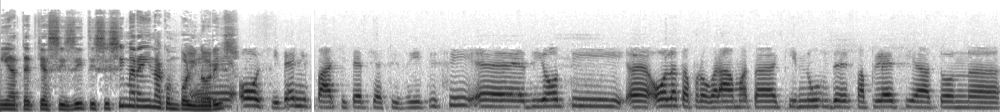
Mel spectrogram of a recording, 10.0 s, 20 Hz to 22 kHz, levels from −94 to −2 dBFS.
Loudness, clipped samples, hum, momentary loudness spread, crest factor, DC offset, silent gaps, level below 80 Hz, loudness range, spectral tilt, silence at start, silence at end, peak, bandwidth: -19 LUFS; under 0.1%; none; 9 LU; 18 dB; under 0.1%; none; -62 dBFS; 5 LU; -5 dB/octave; 0 s; 0 s; -2 dBFS; 15 kHz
